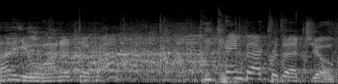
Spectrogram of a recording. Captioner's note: audience Laughing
